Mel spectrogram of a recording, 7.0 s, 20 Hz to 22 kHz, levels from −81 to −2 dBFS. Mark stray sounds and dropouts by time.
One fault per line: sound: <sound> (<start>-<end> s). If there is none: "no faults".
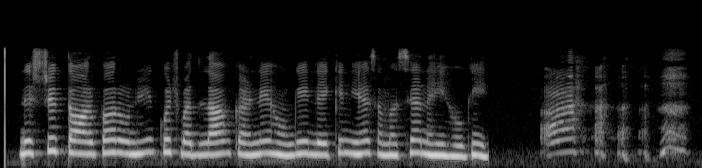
sound: laugh (5.4-6.9 s)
